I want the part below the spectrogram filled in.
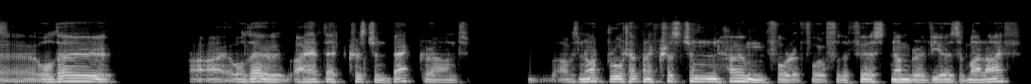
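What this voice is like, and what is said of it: Zimbabwean accent. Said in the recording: “hence I carry the accent I do. ... I was born and brought up in Rhodesia, now Zimbabwe.”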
